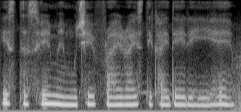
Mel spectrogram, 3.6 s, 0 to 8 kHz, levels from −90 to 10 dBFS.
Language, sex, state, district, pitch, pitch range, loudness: Hindi, female, Arunachal Pradesh, Papum Pare, 210 Hz, 205-220 Hz, -14 LUFS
